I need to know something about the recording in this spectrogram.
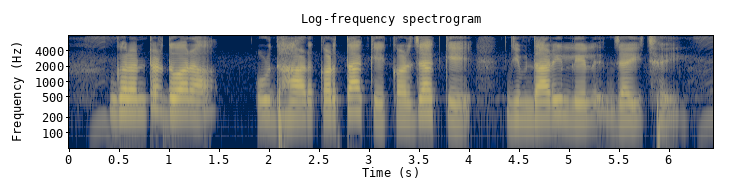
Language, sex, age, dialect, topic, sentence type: Magahi, female, 25-30, Western, banking, statement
